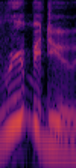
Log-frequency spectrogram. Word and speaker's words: Robidoux: I heard that everyone pronounces her name wrong, and it's actually pronounced. Rubidoux. It's actually pronounced Rubidoux.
